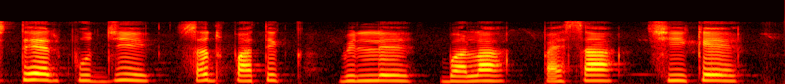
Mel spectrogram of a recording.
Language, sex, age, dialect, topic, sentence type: Magahi, female, 18-24, Northeastern/Surjapuri, banking, statement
